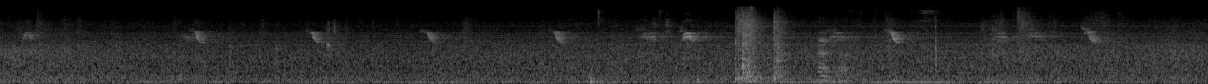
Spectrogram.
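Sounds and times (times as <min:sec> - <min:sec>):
steady hiss: 0:00.0 - 0:12.0
small bird chirping: 0:05.5 - 0:07.2, 0:08.2 - 0:09.2, 0:09.9 - 0:11.1.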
